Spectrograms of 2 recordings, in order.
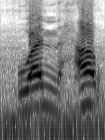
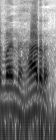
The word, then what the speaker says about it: وانحر: پڑھنا، فصلی لربک وانحر، وانحر۔ اکثر را کو لائٹ کر دیتے ہیں، پڑھتے وانحر، وانحر نہیں ہے، ہا ہے، وانحر، ان شانئک، ان شانئک،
